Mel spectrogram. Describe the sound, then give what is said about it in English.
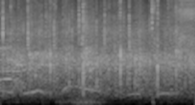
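Audience applause as two guests are welcomed onto a stage: dense, steady clapping fills the whole clip while a voice speaks over it. “Can you give it a hand as I welcome up Dave Crowder and Sam Solberg? Let's give these guys a big hand.”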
